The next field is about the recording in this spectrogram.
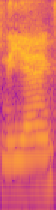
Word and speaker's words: Niang: Gorgui Dang. I'm not Dang. I'm saying Niang.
